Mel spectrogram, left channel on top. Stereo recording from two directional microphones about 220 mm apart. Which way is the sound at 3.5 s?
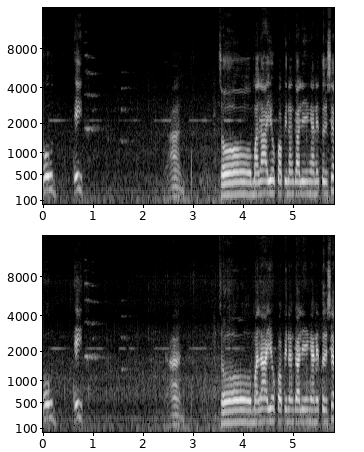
10° left (ahead or behind).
